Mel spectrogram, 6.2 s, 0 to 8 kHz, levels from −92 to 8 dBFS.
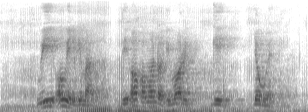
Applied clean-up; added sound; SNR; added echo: none; Purr; 8 dB; reverberation time 1.6 s.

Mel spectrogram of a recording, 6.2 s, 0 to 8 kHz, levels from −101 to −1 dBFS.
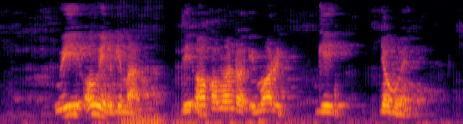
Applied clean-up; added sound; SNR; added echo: classical method WPE with log-MMSE.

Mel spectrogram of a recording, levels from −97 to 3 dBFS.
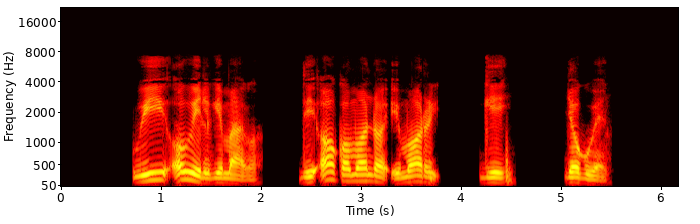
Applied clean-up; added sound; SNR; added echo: none; none; none; none.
